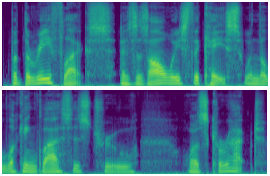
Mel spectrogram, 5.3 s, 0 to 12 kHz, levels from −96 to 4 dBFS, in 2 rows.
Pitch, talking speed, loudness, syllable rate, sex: 115 Hz, 180 wpm, -20 LUFS, 4.4 syllables/s, male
